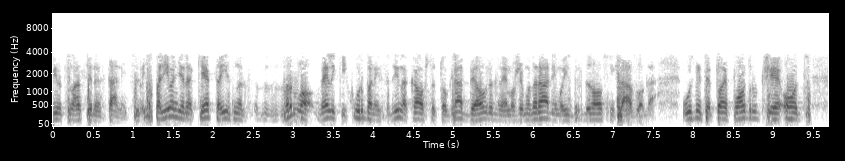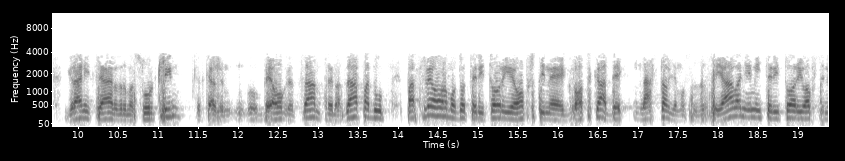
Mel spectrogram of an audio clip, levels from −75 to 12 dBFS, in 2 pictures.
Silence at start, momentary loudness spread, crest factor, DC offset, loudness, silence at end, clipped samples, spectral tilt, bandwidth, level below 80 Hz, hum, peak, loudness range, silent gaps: 0 s; 9 LU; 16 dB; under 0.1%; -26 LUFS; 0 s; under 0.1%; -10.5 dB/octave; 4 kHz; -66 dBFS; none; -8 dBFS; 2 LU; none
